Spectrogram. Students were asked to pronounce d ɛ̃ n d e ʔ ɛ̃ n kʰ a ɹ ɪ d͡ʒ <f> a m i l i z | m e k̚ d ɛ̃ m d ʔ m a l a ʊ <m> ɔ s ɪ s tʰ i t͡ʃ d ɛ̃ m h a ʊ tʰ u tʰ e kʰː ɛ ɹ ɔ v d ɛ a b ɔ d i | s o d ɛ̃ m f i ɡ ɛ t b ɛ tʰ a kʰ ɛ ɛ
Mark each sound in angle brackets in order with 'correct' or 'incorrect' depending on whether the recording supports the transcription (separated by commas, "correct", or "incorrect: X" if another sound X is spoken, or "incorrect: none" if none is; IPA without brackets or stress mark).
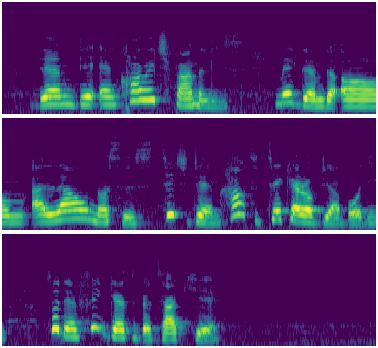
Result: correct, incorrect: n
